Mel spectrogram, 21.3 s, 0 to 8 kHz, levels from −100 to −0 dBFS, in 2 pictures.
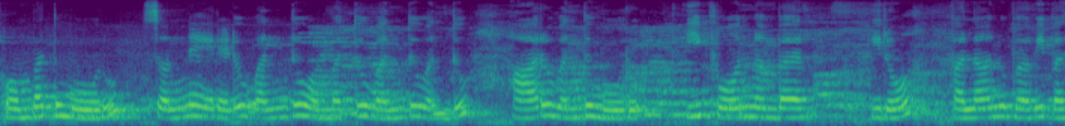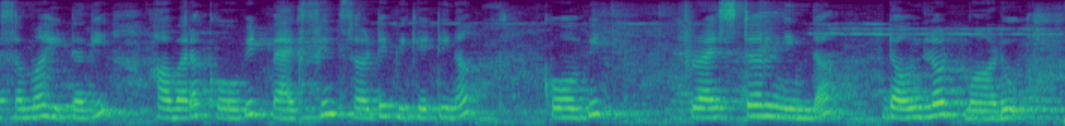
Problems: background sounds at intervals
